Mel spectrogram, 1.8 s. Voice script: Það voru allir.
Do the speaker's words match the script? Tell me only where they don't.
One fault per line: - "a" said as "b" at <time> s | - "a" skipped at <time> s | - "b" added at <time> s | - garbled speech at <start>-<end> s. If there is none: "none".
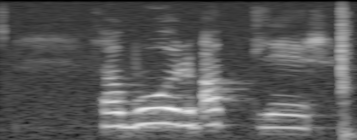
none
